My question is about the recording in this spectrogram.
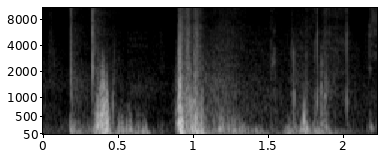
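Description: A quick run of sharp thumps and knocks, loudest about half a second and a second in, with smaller ones near the end.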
